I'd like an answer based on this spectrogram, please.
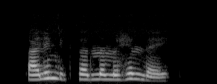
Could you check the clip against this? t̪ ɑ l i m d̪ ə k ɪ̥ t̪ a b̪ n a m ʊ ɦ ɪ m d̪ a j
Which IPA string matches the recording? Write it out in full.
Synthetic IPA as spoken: t̪ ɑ l i m d̪ ə k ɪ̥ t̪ ɑ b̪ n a m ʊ ɦ ɪ m d̪ a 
